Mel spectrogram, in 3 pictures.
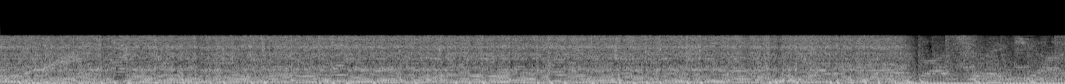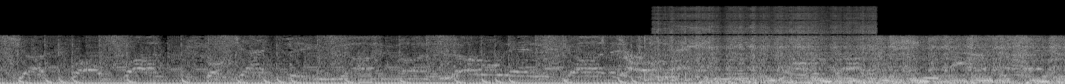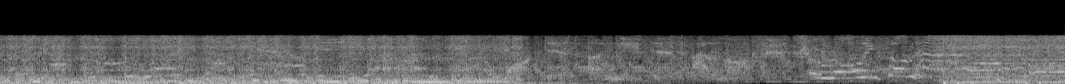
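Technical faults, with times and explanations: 17.17–19.42 s: imaging from sample-and-hold upsampling. Audio at 8 kHz was raised to 48 kHz by repeating each sample without a smoothing filter. Mirrored spectra result, the first spanning 4 to 8 kHz at about 13 dB below the signal, heard as a bright metallic fizz.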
